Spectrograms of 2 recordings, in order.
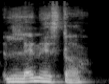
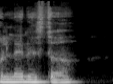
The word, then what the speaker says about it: Lannister: Na, wie sprichst du denn das A in Englisch aus? Da sagst du auch Lannister. Im deutschen Haus Lannister. Lannister.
